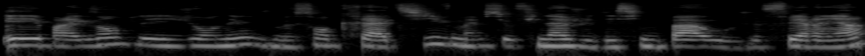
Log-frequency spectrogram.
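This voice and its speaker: An unremarkable speaking voice at a fairly quick pace, with ordinary pitch variation, on a very clean recording with a silent background. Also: woman. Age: 30s. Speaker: illustrator and content creator. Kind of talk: interview.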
